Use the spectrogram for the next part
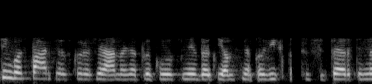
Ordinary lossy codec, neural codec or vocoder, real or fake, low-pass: MP3, 24 kbps; codec, 16 kHz, 2 kbps, FunCodec, trained on Chinese and English, 25 frames a second; fake; 3.6 kHz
